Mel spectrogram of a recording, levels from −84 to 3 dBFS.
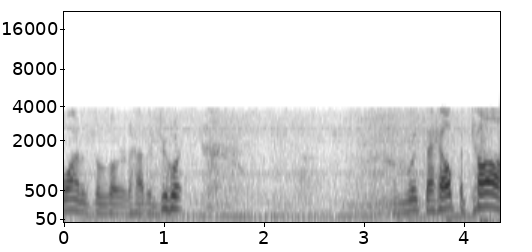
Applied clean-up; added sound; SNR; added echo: none; Motorcycle; 20 dB; none.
